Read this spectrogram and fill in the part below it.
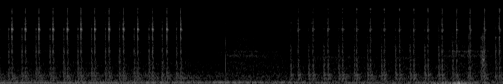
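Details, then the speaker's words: Toyota 1KZ-TE diesel spill control valve removed and bench-tested, with power touched on repeatedly. Crisp, even clicks about four a second show the solenoid opening and closing properly, which helps free up a sticky solenoid. "then as I touch this on that repeatedly don't hold it on there do it multiple times like this and then you'll be able to hear it clicking"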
